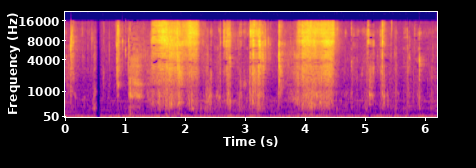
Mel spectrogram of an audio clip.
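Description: Noodles in black bean sauce being slurped off chopsticks in several loud, airy pulls, with wet chewing and mouth clicks between them.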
